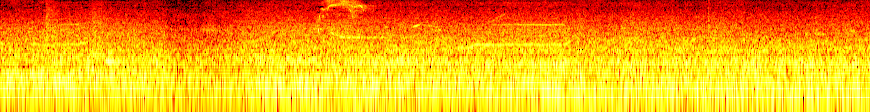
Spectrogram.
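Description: Steady rushing background noise with a few short whistled calls over it, one sweeping up and falling back about halfway through.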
